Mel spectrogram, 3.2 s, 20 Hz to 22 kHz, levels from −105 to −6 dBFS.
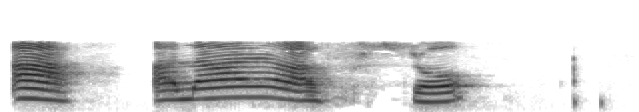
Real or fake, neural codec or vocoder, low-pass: real; none; 5.4 kHz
